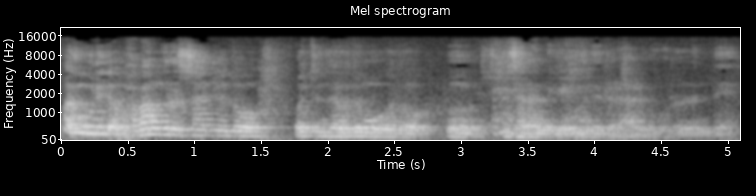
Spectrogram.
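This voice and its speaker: A man's voice: fairly high pitch, quick pace, warm tone. A male pastor preaching a sermon in a church sanctuary, emphatic, drawing amens from the congregation with rhetorical questions. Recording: echoey church hall, distant mic, faint noise.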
